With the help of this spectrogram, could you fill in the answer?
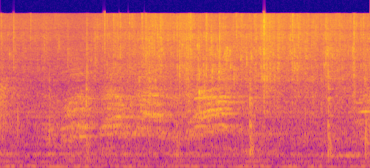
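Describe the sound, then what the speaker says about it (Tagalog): Garlic sautéing in a hot wok, a continuous close sizzle and hiss with occasional stirring scrapes, faint voices in the background. "Mainit na yung kawali niya. Gigisa niya na yung bawang"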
